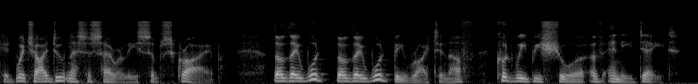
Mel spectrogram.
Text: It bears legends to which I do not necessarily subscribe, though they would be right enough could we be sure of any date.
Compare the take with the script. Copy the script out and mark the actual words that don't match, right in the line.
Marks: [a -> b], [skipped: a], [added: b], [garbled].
It [skipped: bears legends to] which I do [skipped: not] necessarily subscribe, though they would [added: though they would] be right enough could we be sure of any date.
